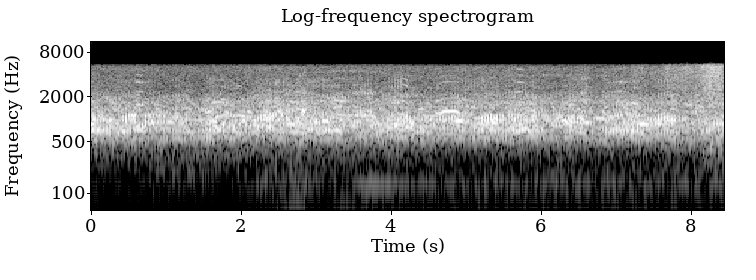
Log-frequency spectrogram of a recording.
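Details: Whooping cranes calling at a roosting area around sunrise; a continuous chorus of honking and murmuring birds with a low hum beneath, clearer honks after five seconds.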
